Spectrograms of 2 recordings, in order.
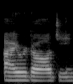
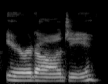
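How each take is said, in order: First: The first syllable sounds like 'eye'. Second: The first syllable sounds like 'ih'. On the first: The speaker calls it right. "it is pronounced like eyes" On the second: The speaker calls it wrong.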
